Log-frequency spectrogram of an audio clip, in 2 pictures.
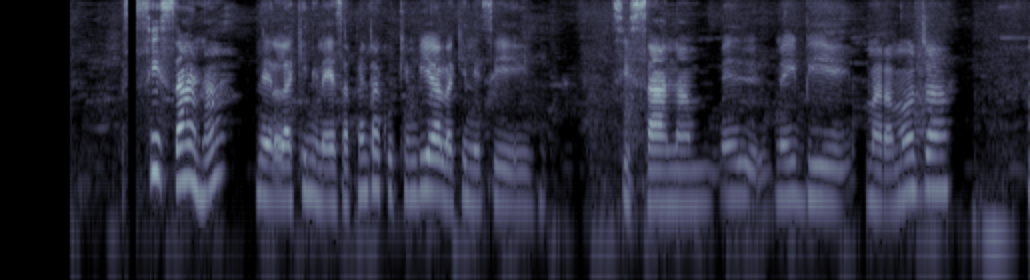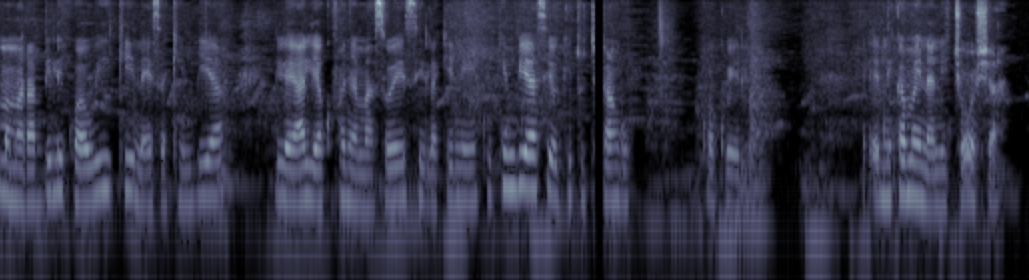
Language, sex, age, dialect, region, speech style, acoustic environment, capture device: Swahili, female, 25-34, Kenya - Nairobi Sheng-influenced, Kenya, happy; focused, nature, mobile / Linux / Chrome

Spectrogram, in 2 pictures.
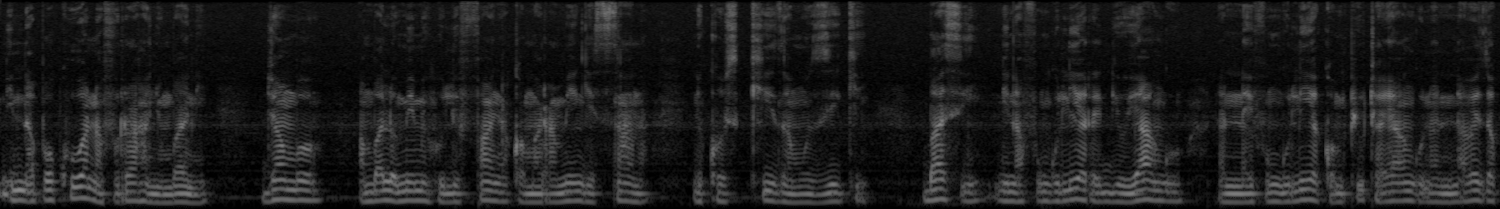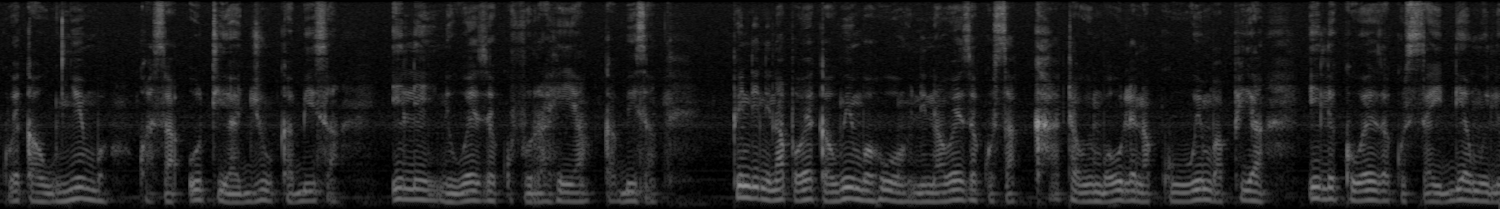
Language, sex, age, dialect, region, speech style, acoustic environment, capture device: Swahili, male, 25-34, Kenya - Nairobi Sheng-influenced, Kenya, focused; excited, silence, desktop / Windows / Chrome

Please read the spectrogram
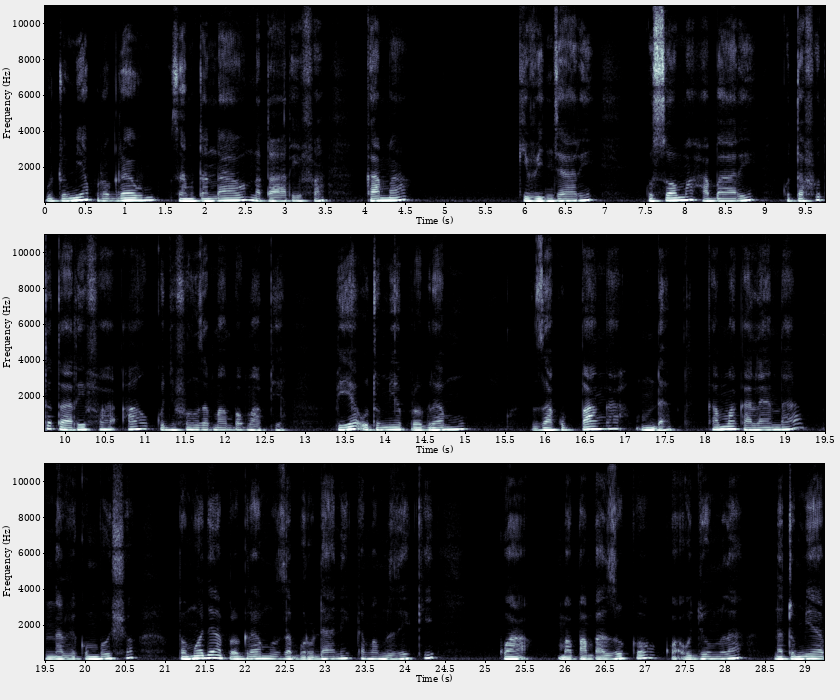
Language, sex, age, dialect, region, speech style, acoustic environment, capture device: Swahili, male, 25-34, Kenya - Mombasa, Kenya, relaxed, silence, desktop / Windows / Chrome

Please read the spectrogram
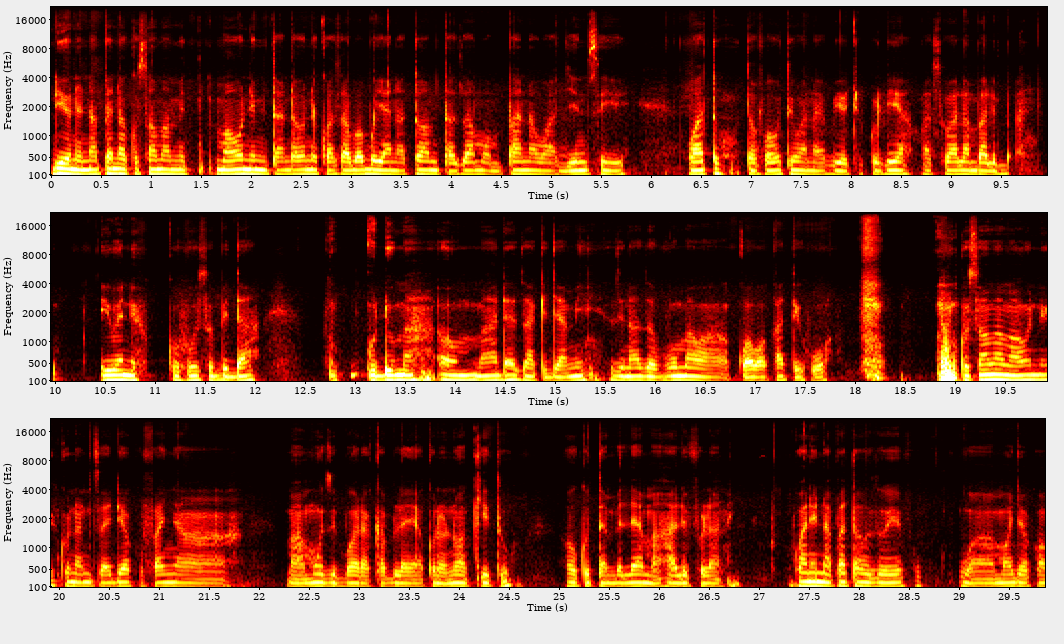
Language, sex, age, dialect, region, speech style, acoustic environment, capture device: Swahili, male, 18-24, Kenya - Nairobi Sheng-influenced, Kenya, relaxed; focused, silence; nature, mobile / Linux / Chrome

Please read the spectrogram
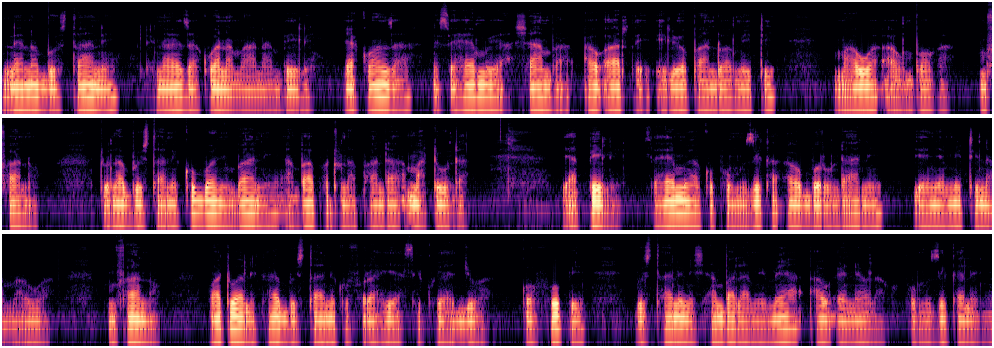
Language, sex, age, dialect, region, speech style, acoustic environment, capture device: Swahili, male, 35-44, Kenya - Nairobi Sheng-influenced, Kenya, focused, silence, mobile / Linux / Chrome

